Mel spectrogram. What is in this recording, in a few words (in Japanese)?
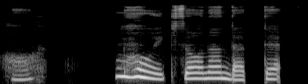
mob 女子 台詞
